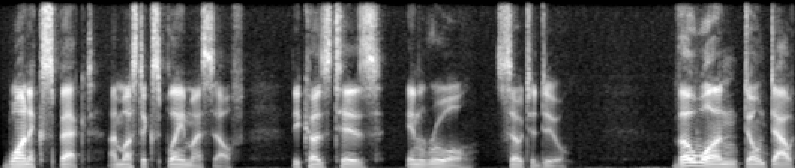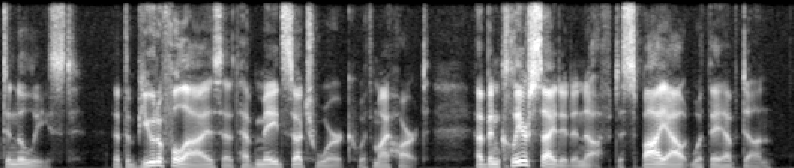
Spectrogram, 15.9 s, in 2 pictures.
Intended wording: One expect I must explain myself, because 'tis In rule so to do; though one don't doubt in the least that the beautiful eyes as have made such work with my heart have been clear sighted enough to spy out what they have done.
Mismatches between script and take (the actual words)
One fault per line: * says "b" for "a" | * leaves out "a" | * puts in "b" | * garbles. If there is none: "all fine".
* says "that" for "as"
